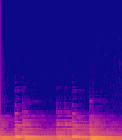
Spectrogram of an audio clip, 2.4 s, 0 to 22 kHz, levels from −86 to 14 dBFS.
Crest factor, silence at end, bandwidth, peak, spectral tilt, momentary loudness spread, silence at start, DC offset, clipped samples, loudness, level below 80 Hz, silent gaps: 14 dB; 0 s; 6.6 kHz; -6 dBFS; -8.5 dB/octave; 7 LU; 0 s; under 0.1%; under 0.1%; -20 LUFS; -42 dBFS; none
